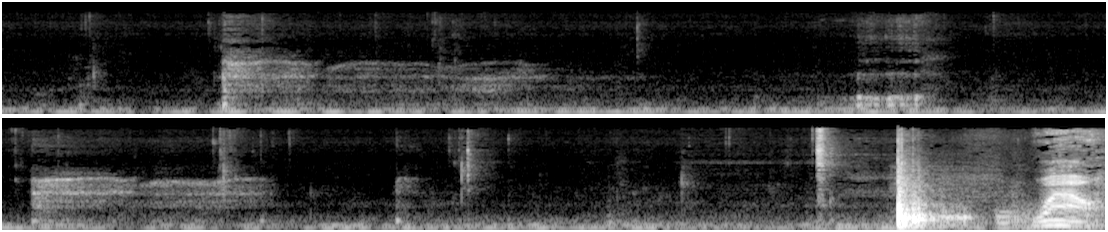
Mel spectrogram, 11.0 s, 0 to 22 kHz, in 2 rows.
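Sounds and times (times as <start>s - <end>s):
mouth clicks and lip smacks: 7.6s - 8.1s.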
